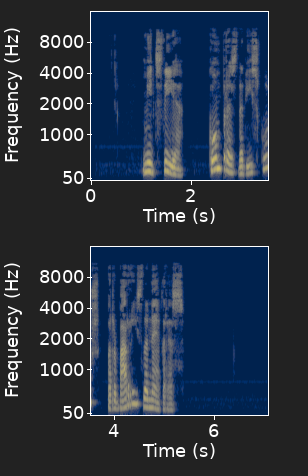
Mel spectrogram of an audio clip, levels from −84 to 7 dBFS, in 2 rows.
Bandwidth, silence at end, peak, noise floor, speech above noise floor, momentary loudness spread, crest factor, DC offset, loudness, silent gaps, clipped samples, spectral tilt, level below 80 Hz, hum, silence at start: 11.5 kHz; 1.7 s; -4 dBFS; -76 dBFS; 55 dB; 10 LU; 20 dB; under 0.1%; -22 LUFS; none; under 0.1%; -4.5 dB/octave; -74 dBFS; none; 1.05 s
